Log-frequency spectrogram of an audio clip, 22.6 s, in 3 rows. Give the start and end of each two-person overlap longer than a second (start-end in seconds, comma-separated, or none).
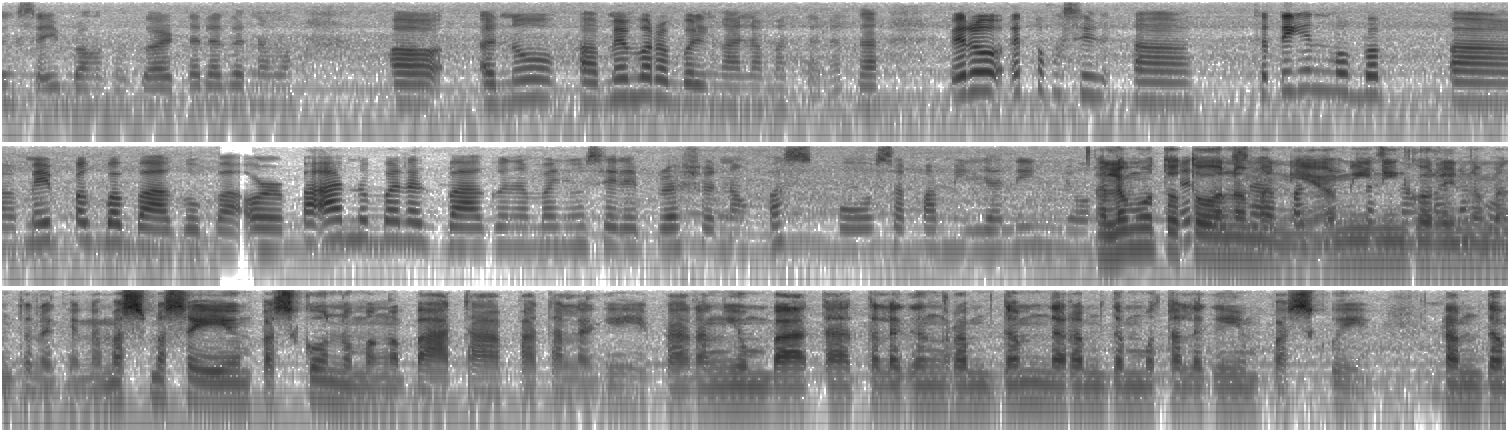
13.6-15.2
